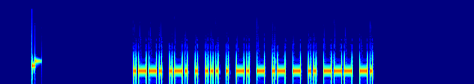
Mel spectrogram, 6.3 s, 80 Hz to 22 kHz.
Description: Morse code, heard as a keyed tone, about 34 wpm, 700 Hz. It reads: PRESENTATION
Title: Top 1501-1750 Words 35wpm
